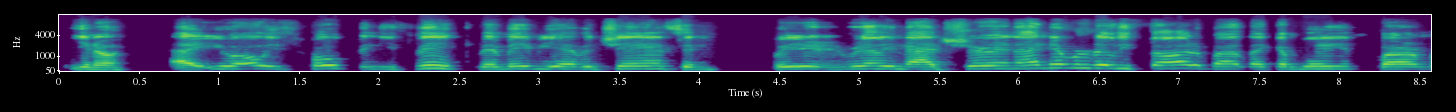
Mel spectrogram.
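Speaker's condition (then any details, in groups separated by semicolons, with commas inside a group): Cerebral palsy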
